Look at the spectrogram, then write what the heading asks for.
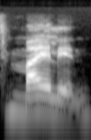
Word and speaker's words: Mylene: So it's my line. No, She's it's malign. pronounced Mylin. Don't malign Mylene.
